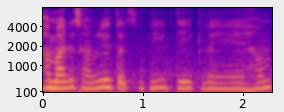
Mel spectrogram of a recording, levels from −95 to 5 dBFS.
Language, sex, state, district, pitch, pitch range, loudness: Hindi, female, Uttar Pradesh, Etah, 225 Hz, 210-240 Hz, -26 LUFS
